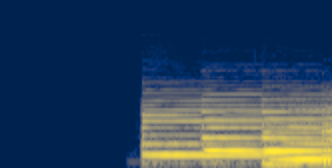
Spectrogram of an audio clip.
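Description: Piano accompaniment entering about a second in with two short pickup notes that lead into a held chord, at a slow, expressive tempo.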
